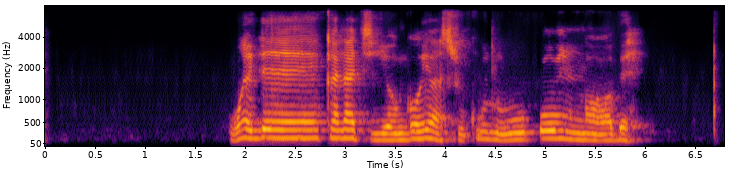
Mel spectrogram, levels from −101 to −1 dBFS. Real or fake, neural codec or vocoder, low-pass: fake; codec, 16 kHz, 4 kbps, X-Codec, HuBERT features, trained on general audio; 7.2 kHz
